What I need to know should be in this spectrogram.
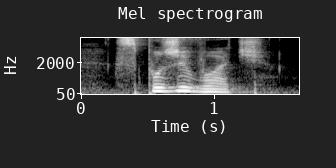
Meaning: consumer
- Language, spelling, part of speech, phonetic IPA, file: Ukrainian, споживач, noun, [spɔʒeˈʋat͡ʃ], Uk-споживач.ogg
